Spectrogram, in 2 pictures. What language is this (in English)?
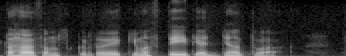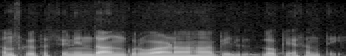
Sanskrit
